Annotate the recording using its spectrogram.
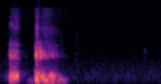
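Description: A man clearing his throat: two quick rasps within the first second, the second longer and louder.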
